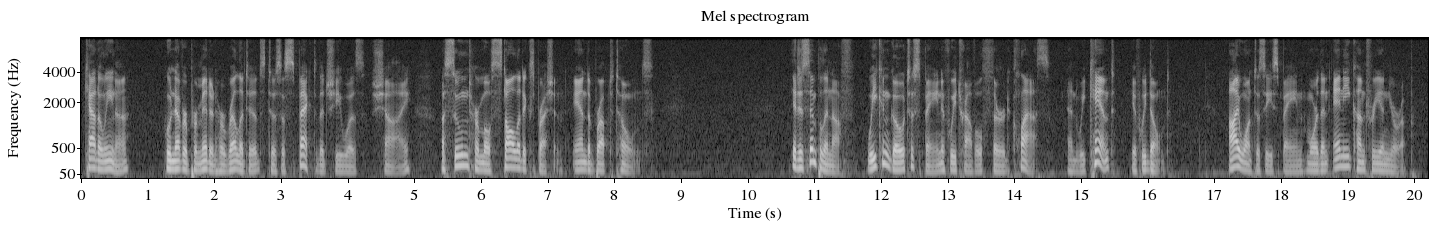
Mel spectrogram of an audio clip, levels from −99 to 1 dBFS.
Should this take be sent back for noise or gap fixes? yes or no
no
